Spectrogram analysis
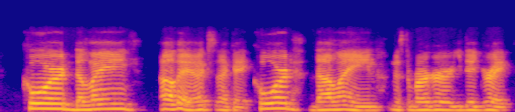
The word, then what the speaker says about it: Coeur d'Alene: Okay, Coeur d'Alene, Mr. Berger, you did great. Appreciate it. do my best. Not the greatest pronouncer of stuff, even when I know how to say it with this accent.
